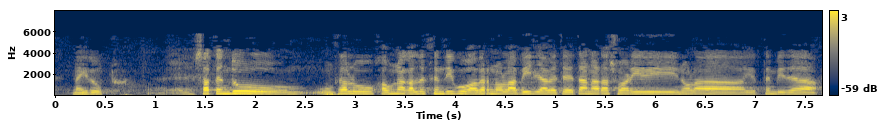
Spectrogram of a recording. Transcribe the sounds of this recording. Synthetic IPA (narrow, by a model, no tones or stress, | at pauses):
najðut̪ | e̞sat̪e̞nd̪u | unθaluʝawnaɡald̪e̞t͡se̞nd̪iɣuaβ̞e̞ɾno̞laβiːʎaβ̞e̞t̪e̞ːt̪anaɾaso̞aɾino̞laiɾt̪e̞mbið̞e̞a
